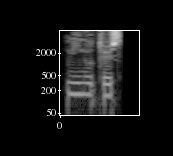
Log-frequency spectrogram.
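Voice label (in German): "minutiös", German; adjectives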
